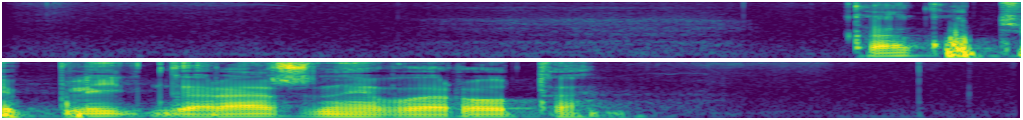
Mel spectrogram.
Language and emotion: Russian, neutral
